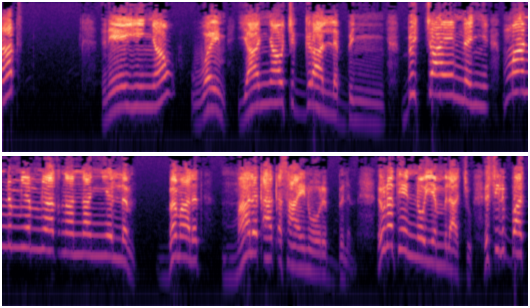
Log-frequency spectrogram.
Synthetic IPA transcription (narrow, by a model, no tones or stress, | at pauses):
at̪ | ʔɨne̞jɪhɨɲːaw | wɔjɪm | jaɲːawt͡ʃɪɡːɨɾalːəbːɨɲbɨt͡ʃːajɛnːəɲːmanːɨmjɛmːijasʼnanːaɲjɛlːəm | bəmalət̪ | maləkʼakʼəsajno̞ɾɨbːɨnɨ̰mʔɨwnət̪e̞nːəwjɛmːɨlat͡ʃːɛʔɨsːilɨbːa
